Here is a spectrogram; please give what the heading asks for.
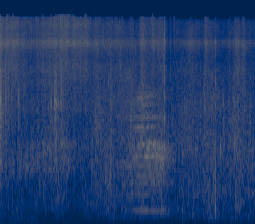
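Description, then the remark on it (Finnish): A dairy cow lets out a drawn-out moo in a busy barn at feeding time at the Viikki research farm in Helsinki, Finland, with clattering, shuffling and a steady hum of activity around it; no one speaks. “Helsingissä Viikin Koettilan navetassa on menossa ruokinta-aika.”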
